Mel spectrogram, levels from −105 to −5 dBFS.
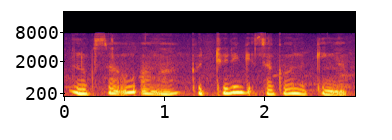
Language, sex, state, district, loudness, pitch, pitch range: Garo, female, Meghalaya, West Garo Hills, -14 LUFS, 220 Hz, 205-250 Hz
